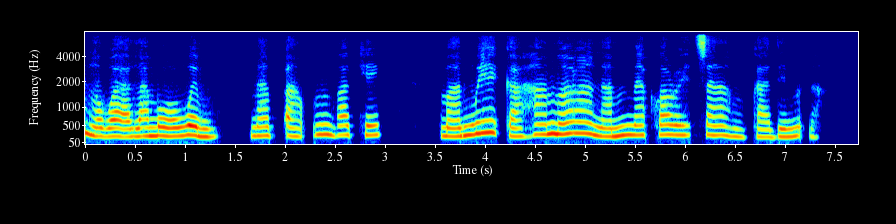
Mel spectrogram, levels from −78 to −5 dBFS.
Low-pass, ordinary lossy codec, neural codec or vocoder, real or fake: 7.2 kHz; none; codec, 16 kHz in and 24 kHz out, 0.6 kbps, FocalCodec, streaming, 2048 codes; fake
